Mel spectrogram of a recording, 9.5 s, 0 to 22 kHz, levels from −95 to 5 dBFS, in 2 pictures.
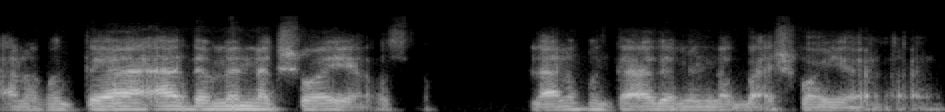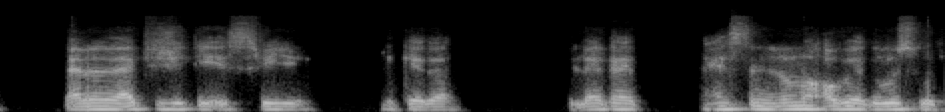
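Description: Opus voice compression runs through the whole speech clip: the sound points to a low bitrate around 16 kbps in hybrid mode, with SILK's linear-prediction coding below 8 kHz and a thin CELT layer above, leaving the voice plainly hoarse, muffled and slightly robotic.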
